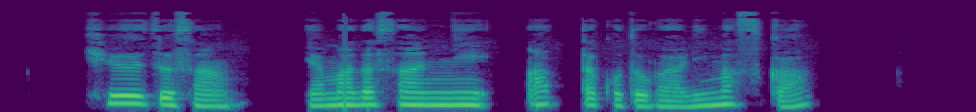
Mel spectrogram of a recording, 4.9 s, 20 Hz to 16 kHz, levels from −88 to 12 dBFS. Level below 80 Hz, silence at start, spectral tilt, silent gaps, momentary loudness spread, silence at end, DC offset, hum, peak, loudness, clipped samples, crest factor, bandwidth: -60 dBFS; 0.45 s; -7 dB/octave; 1.27-1.51 s, 2.51-2.62 s, 2.83-2.89 s; 11 LU; 0.85 s; under 0.1%; none; -4 dBFS; -21 LUFS; under 0.1%; 16 dB; 11.5 kHz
